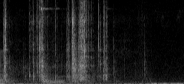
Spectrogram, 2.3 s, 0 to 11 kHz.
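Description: A 6.5 PRC rifle's action being worked by hand after a shot: a quick run of metallic clicks and clacks over about a second and a half.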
